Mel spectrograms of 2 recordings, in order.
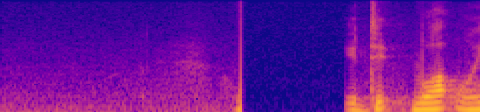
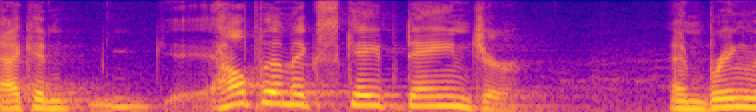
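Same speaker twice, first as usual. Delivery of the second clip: preacher lightly voicing Jesus, raised and earnest; 5 semitones higher, 3 dB louder than usual. Preacher speaking as Jesus to the lost, lightly voiced and raised. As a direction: speak as Jesus promising rescue, lifted and strong. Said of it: "Jesus is saying".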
